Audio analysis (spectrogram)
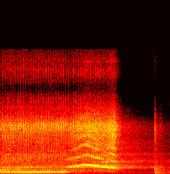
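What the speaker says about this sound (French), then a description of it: "là c'est l'atelier de menuiserie avec les machines à bois traditionnelles, les scies, les toupies, les mortaiseuses" A traditional woodworking machine in a joinery workshop whines at high speed, its pitch sliding upward before spinning down abruptly, followed by a single sharp knock.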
